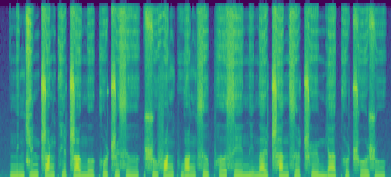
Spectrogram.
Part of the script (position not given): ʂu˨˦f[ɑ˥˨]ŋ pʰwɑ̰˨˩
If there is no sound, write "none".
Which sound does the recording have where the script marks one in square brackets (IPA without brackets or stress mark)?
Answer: ɑ˦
